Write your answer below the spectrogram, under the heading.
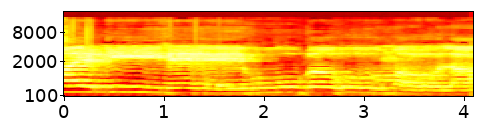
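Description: Two men singing a naat, a devotional song, unaccompanied, holding long notes that slide up and down in pitch.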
